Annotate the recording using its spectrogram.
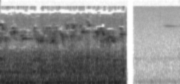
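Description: Birds chirping over a loud, steady low rumble of outdoor noise; the sound cuts off abruptly about a second and a half in.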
